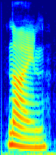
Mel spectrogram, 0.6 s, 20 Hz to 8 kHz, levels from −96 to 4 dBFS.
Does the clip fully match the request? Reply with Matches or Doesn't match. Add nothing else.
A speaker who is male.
Doesn't match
